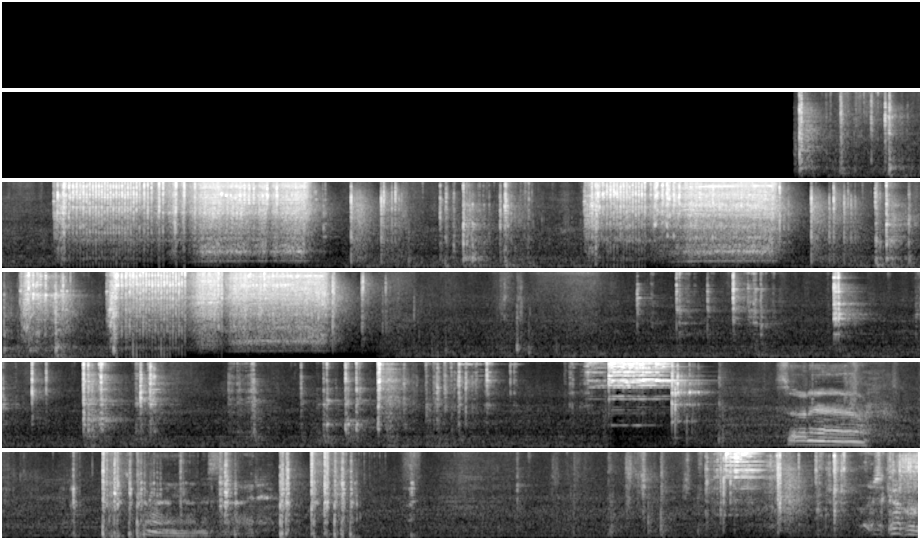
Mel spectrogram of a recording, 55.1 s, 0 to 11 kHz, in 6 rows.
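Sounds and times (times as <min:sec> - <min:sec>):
power tool whining: 0:18.9 - 0:21.6, 0:24.2 - 0:26.3, 0:28.6 - 0:31.0.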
